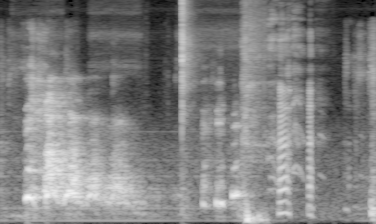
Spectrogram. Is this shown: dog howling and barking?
yes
